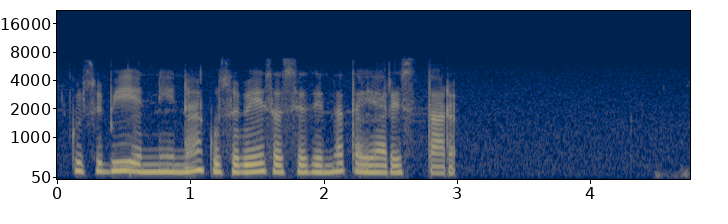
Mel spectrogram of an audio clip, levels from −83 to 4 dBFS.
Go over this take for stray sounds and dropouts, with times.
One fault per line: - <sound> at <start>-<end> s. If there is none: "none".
none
